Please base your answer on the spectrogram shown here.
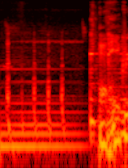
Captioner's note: laughing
